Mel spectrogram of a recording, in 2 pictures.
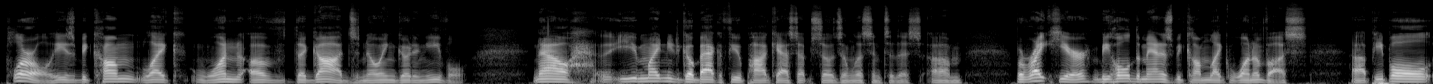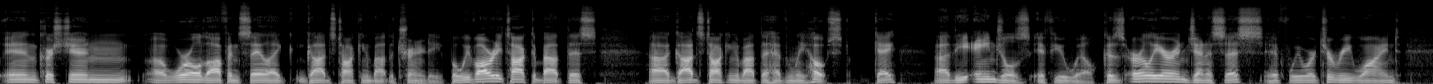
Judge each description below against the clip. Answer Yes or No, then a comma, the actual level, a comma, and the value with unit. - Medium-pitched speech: No, low, 100 Hz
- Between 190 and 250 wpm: No, average, 175 wpm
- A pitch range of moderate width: Yes, average, 4.3 semitones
